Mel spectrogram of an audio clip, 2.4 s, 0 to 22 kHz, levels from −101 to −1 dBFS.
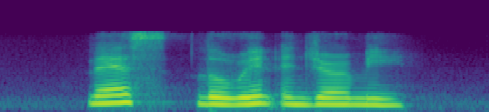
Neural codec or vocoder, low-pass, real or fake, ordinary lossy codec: codec, 16 kHz, 0.8 kbps, ZipCodec; 7.2 kHz; fake; none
